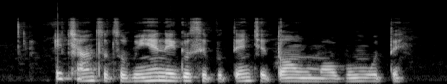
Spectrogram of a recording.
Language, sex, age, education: Igbo, female, 15-29, tertiary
